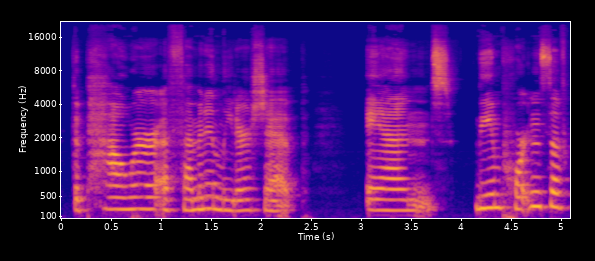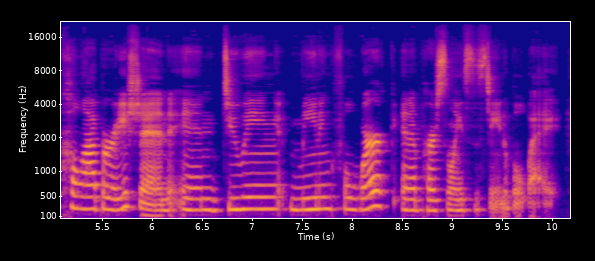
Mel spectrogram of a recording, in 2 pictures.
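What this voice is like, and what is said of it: Emotional voice. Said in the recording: “getting emotional. If you can't hear it in my voice, it's definitely there.”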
